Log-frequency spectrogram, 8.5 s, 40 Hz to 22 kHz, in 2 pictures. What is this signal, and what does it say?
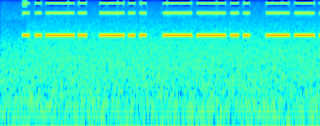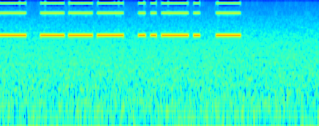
Morse code, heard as a high beeper, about 16 wpm, 3700 Hz. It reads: FDZOOFT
